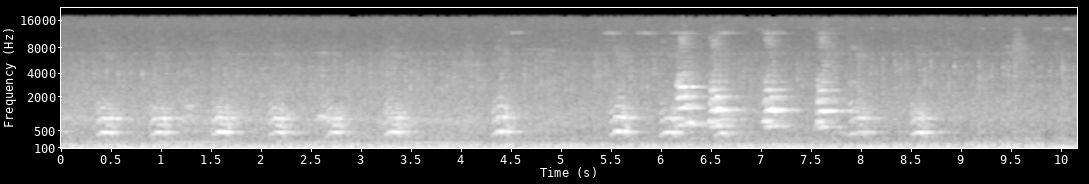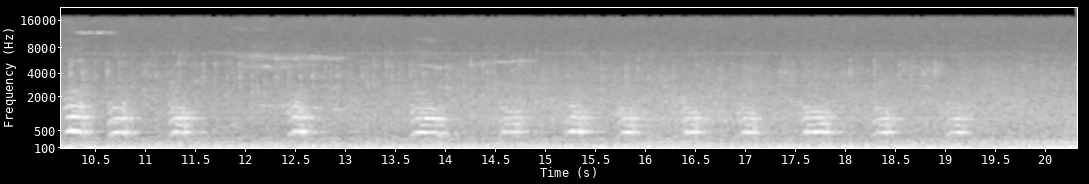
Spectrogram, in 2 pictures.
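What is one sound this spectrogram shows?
A small dog barks repeatedly and steadily nearby.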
